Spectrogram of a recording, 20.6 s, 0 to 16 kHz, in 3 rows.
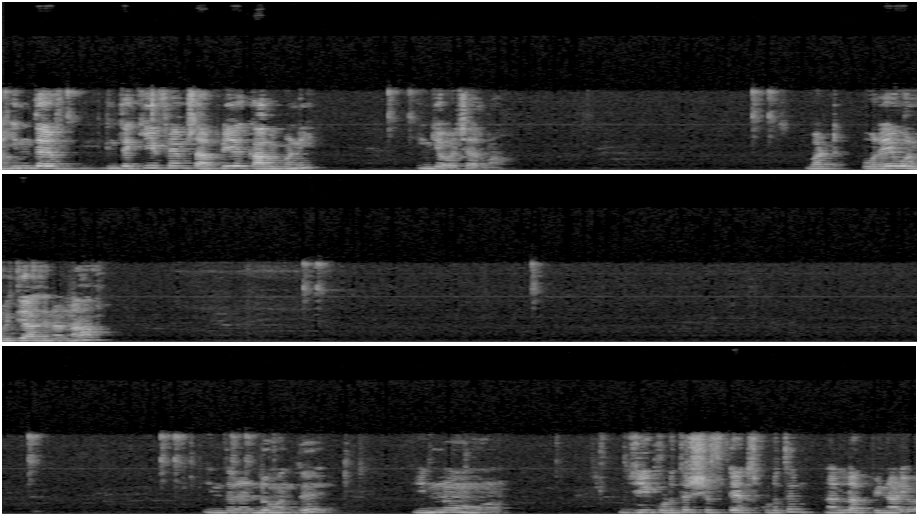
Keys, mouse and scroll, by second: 0.2-1.2 drag, 1.2 shift+d, 5.8 click, 7.9-9.3 middle drag, 9.3 click, 11.1-14.2 drag, 15.1 click, 15.7 shift+click, 16.4 KP_3, 18.6 g.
